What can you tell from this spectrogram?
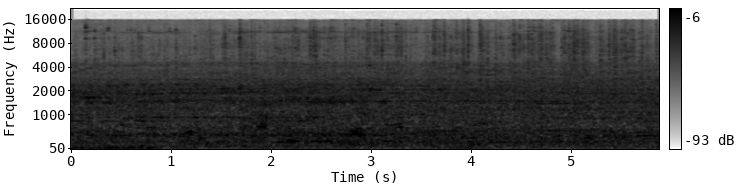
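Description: Steady background noise with faint, indistinct voices.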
